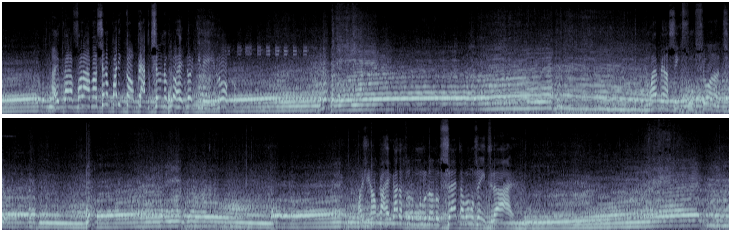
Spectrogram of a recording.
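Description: A motorcycle engine hums up close and rises and falls in pitch as it speeds up and slows down.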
